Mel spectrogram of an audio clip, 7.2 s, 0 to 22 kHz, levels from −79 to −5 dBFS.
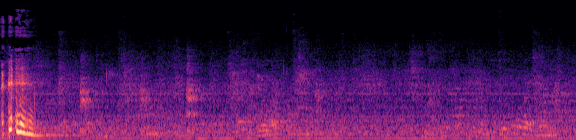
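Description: From start to finish the sound has generation loss. It swirls and smears, and it sounds hollow. Attacks are blurred rather than crisp. Nothing is present above 16.6 kHz. The damage is heavier than one low-rate pass would leave. It fits MP3 at around 60 kbit/s, likely applied about three times over. Each decode and re-encode quantised the sound again on a shifted frame grid. The noise and spectral gaps stacked up with every pass.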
